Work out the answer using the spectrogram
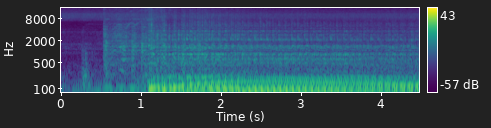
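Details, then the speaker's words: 2004 Jeep Liberty 3.7L after replacing the muffler and tailpipe to cure an exhaust leak: catches and settles into a steady, deep exhaust note with no rattles or leaks, sounding a little louder; normal running. "It sounds louder, a little bit."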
